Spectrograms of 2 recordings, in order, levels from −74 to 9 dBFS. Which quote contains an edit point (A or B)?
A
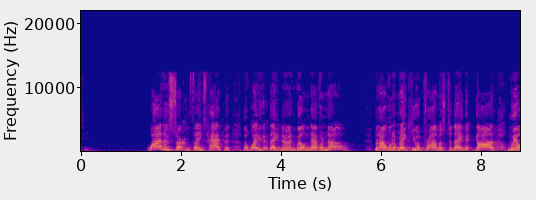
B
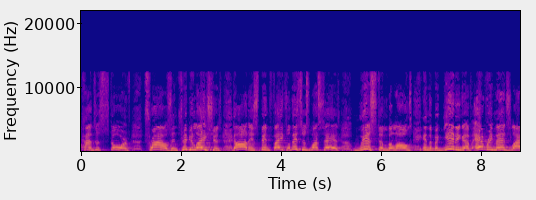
B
